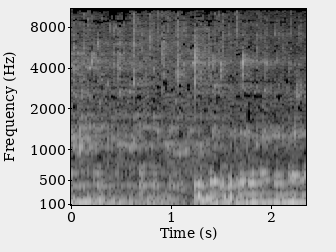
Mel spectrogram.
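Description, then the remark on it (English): Water runs and gurgles steadily down a drain for a couple of seconds, a bubbling, sloshing flow like a drain swallowing water, with a brief dip in the middle before the gurgling picks up again. “Is that what you hear from your drains?”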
